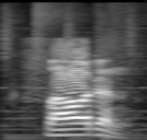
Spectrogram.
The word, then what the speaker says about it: foreign: Foreign, G is silent here.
